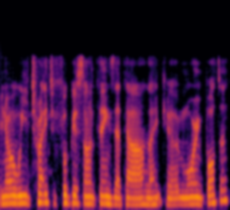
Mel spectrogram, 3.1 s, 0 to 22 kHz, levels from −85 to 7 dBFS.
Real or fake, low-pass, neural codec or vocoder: fake; 7.2 kHz; codec, 16 kHz, 4 kbps, X-Codec, HuBERT features, trained on balanced general audio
